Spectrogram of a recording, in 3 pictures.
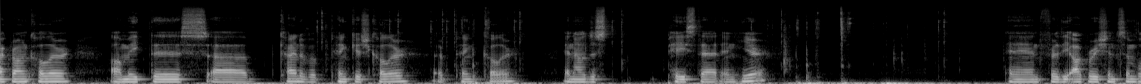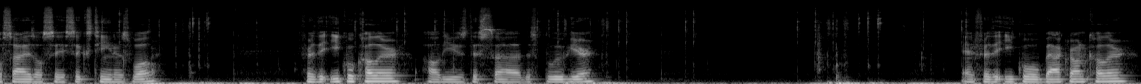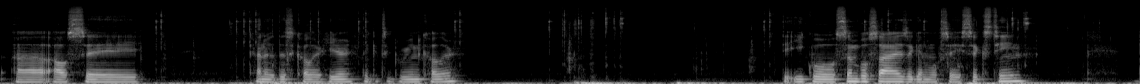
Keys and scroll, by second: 4.7 super+c, 8.0 super+v, 8.4 super+Return, 9.1 Return, 12.9 l, 13.2 6, 13.4 Return, 17.3 super+c, 19.8 super+v, 20.1 super+Return, 20.9 Return, 25.5 super+c, 28.6 super+v, 28.9 super+Return, 29.8 Return, 32.5 i, 32.8 6, 33.0 Return.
